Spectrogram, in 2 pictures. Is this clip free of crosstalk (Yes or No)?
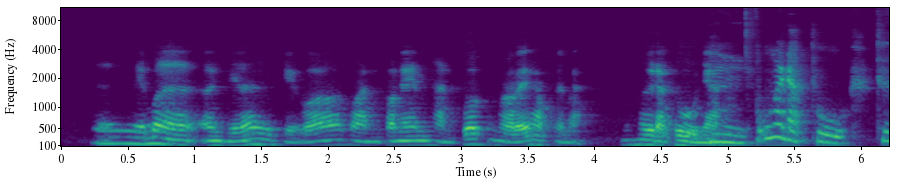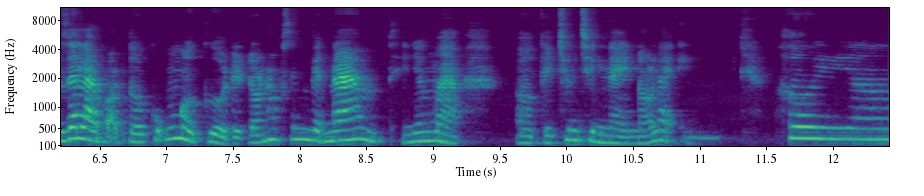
Yes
